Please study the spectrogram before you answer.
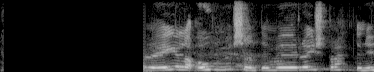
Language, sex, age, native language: Icelandic, male, 12, Icelandic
